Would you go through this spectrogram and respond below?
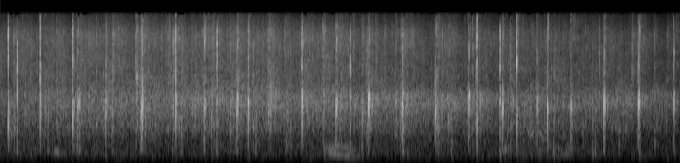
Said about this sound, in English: and you could all break into applause. We'll see how that works. Well, what I'm going to do now, when this great evening is written down for posterity, this will be the point where there's a square bracket that says applause. So join me.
